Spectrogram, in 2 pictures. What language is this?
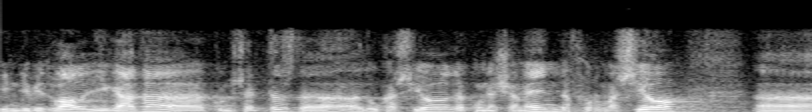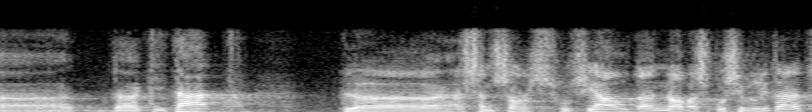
Catalan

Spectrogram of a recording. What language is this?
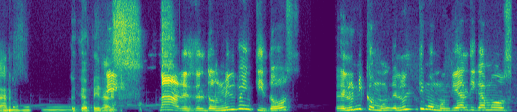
Spanish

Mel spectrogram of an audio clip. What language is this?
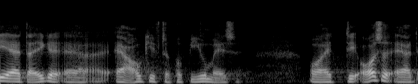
Danish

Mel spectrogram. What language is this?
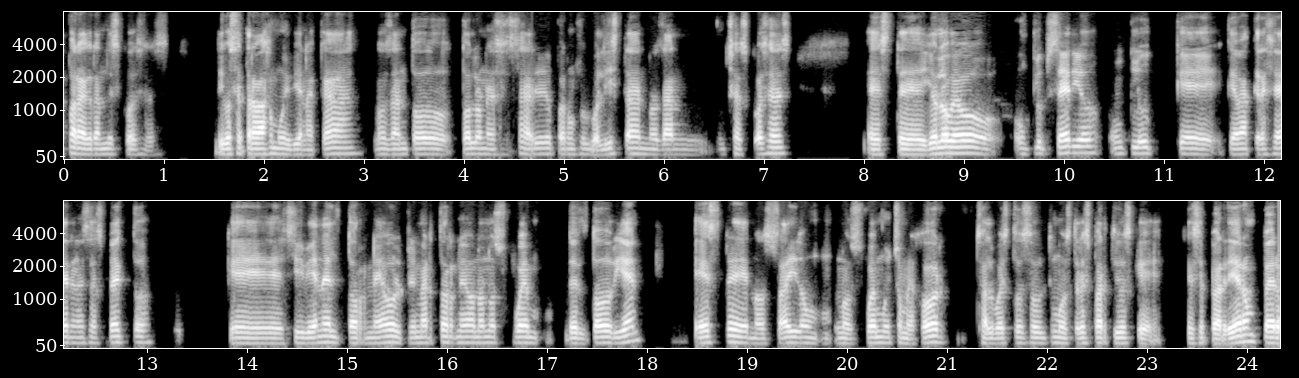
Spanish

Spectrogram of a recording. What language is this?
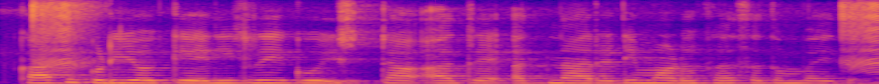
Kannada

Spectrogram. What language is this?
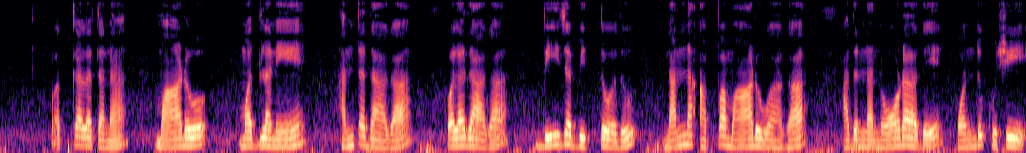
Kannada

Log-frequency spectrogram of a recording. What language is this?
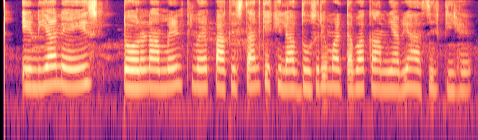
Urdu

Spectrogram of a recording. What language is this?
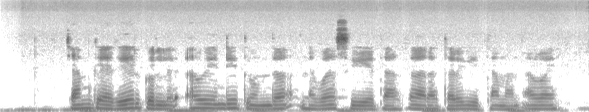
Kalenjin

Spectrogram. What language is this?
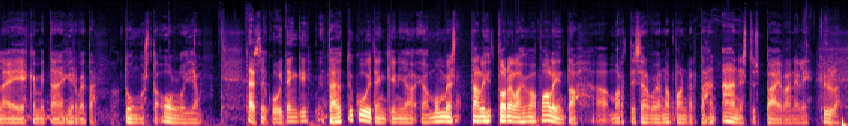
Finnish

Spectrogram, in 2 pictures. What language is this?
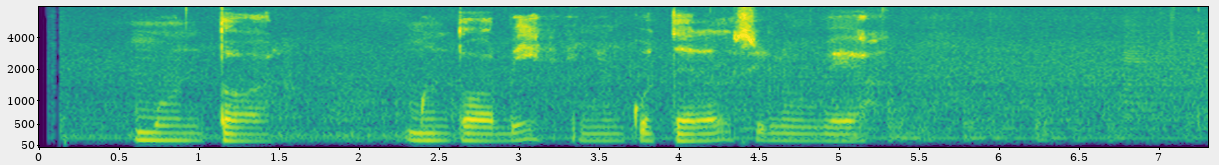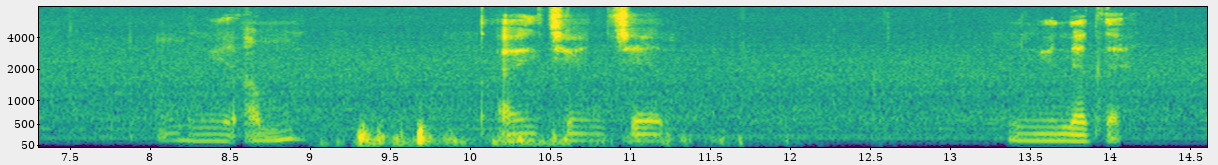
Wolof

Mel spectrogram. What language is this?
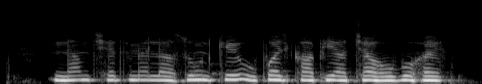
Magahi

